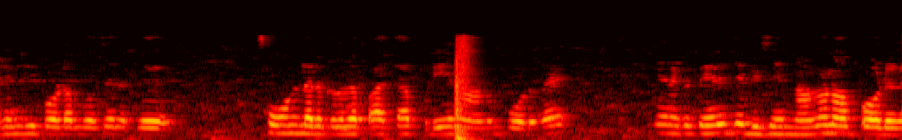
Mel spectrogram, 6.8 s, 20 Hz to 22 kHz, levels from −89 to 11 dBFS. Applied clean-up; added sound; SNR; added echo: classical method log-MMSE.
